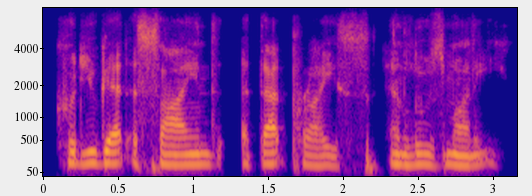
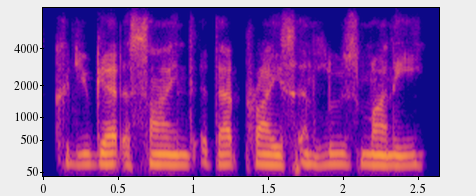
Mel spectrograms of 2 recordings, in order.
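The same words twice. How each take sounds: First: It is read slowly. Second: It is read at normal speed.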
